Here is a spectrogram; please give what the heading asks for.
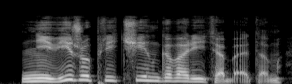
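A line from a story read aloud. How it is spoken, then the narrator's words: Gentle objection. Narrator (Russian): мягко возразила она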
